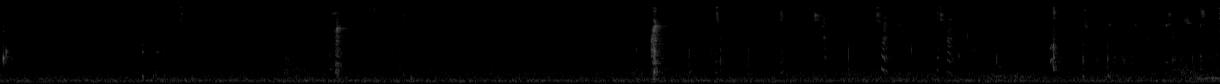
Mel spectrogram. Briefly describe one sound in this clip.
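A parrot makes short clicking and chirping sounds close by.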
